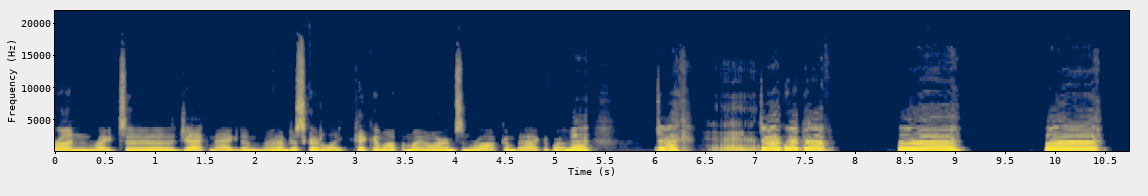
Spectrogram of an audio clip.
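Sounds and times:
speech: 0.0 - 7.8, 8.4 - 9.2, 9.9 - 10.5
person imitating goat bleats: 6.1 - 7.6.

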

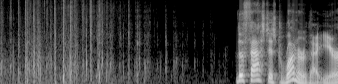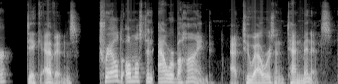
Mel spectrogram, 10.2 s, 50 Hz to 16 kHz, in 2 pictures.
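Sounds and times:
horse hooves clip-clopping: 0.0 - 3.5
speech: 3.6 - 10.1.

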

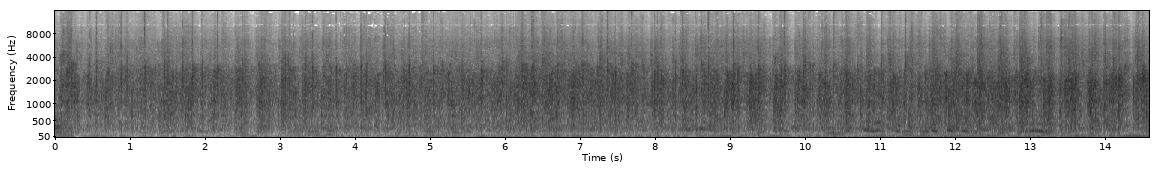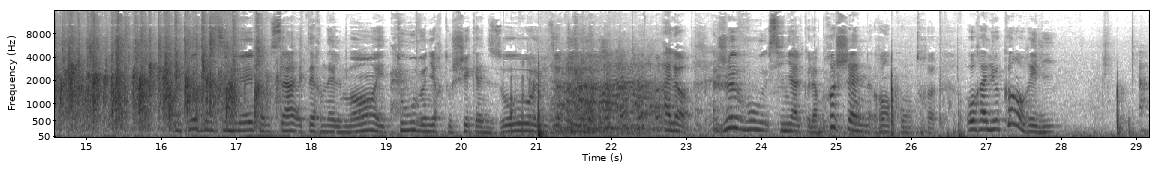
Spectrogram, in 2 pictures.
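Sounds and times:
audience applause giving an ovation at a live talk event: 0.0 - 17.4
laughter: 9.8 - 13.5, 20.9 - 23.4
speech: 17.6 - 28.0.

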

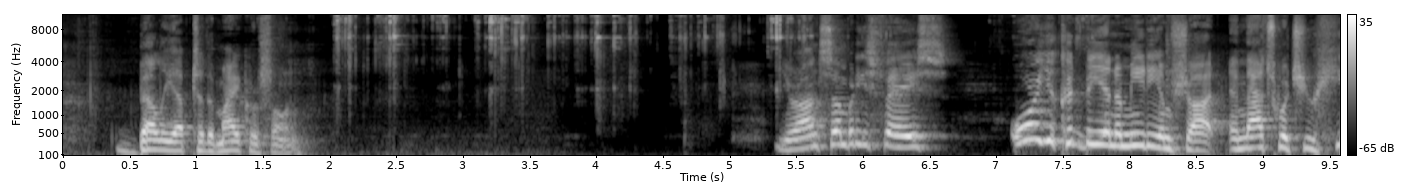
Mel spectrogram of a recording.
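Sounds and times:
speech: 0.5 - 1.9, 5.4 - 9.5
keys jingling: 1.9 - 5.8, 7.0 - 7.9.

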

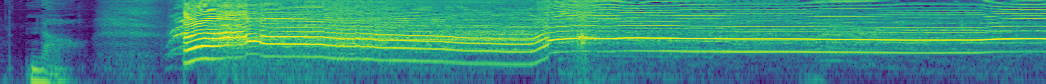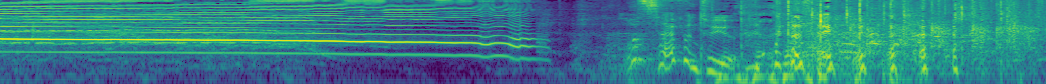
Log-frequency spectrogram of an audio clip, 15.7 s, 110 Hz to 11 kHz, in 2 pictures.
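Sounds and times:
speech: 0.2 - 1.5, 13.0 - 15.2
several voices screaming together in a sustained wail: 1.3 - 12.0
laughter: 13.4 - 15.5.

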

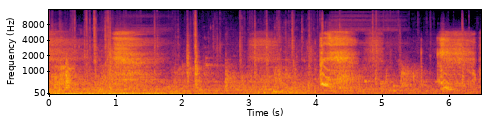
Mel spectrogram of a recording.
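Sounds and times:
heavy ragged breathing while crawling: 0.0 - 6.4.

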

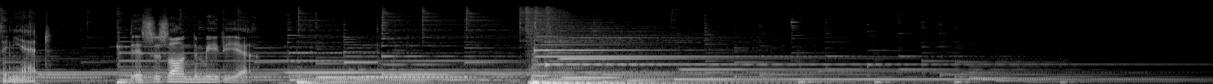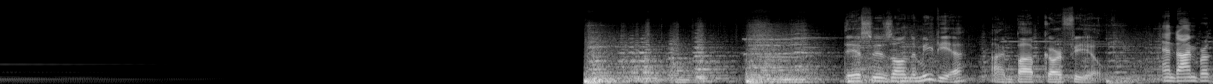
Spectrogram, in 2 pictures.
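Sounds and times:
speech: 0.0 - 0.6, 1.2 - 3.1, 20.7 - 24.2
march music with full sustained harmonic tones: 0.0 - 11.1, 18.0 - 24.2.

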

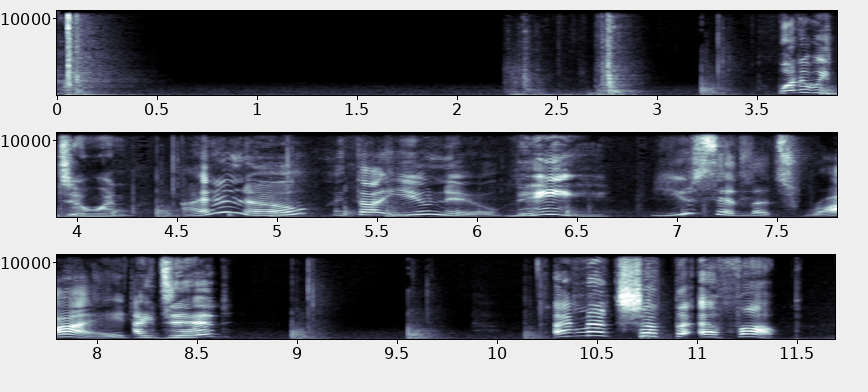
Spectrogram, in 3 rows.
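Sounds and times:
front door slamming shut: 0.0 - 0.6, 2.2 - 3.0
speech: 3.7 - 8.7, 10.6 - 11.6
soft rustling knocks: 4.2 - 7.1, 8.9 - 10.4.

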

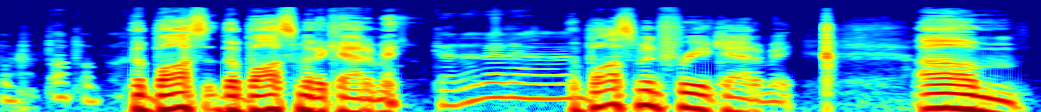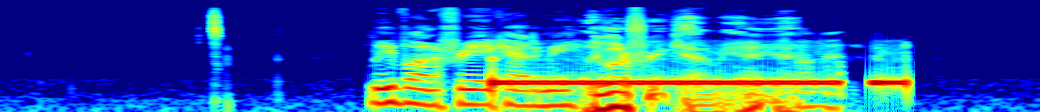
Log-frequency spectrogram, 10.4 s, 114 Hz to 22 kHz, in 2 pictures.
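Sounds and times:
speech: 0.3 - 5.2, 7.1 - 9.4
short steady electronic phone tones: 7.6 - 9.8.

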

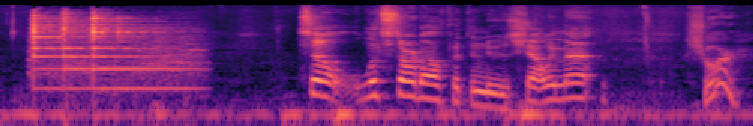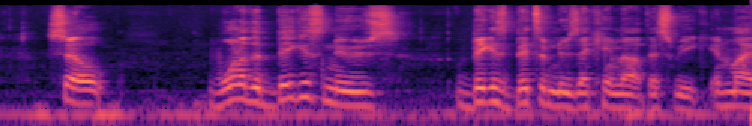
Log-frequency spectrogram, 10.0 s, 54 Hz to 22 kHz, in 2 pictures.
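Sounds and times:
wrestling ring bell clanging: 0.2 - 1.5
speech: 2.0 - 5.8, 6.4 - 10.0.

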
